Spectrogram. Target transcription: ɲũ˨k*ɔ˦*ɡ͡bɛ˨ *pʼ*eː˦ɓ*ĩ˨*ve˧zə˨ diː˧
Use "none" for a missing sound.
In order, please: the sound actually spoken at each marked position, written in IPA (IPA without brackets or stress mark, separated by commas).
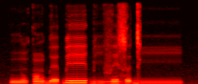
ɔ̃˦, ɓ, i˨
